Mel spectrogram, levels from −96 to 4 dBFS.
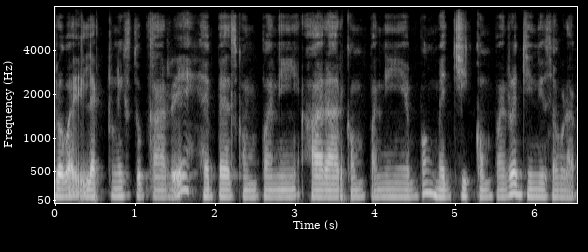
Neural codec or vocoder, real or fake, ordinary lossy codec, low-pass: codec, 16 kHz, 16 kbps, FreqCodec, smaller model; fake; none; none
